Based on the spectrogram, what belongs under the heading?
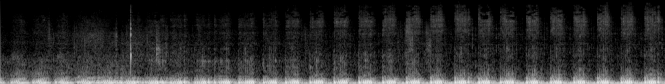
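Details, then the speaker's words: Ford G6ET Barra freshly built 1000 hp engine, cold start on E85, untuned, cam not dialed in: deep lumpy idle pulsing about twice a second with uneven beat; rough cold idle. "this is new engine E85 cold start untuned Cam's not dialed in she sounds"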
